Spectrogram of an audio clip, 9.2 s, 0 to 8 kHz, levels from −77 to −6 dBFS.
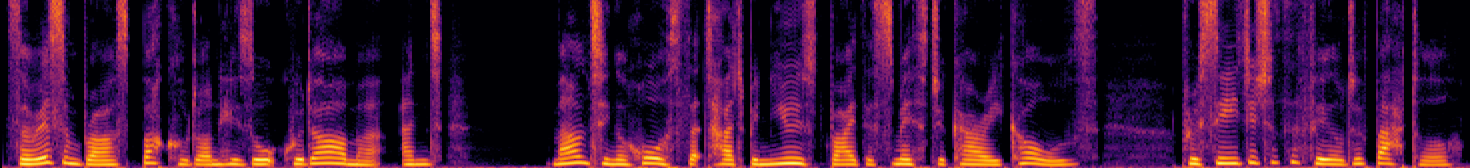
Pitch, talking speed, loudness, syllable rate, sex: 220 Hz, 175 wpm, -18 LUFS, 5.1 syllables/s, female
